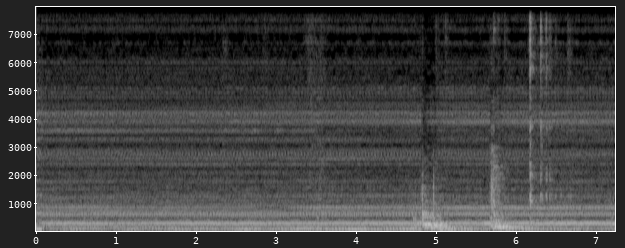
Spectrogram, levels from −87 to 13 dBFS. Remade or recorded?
remade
